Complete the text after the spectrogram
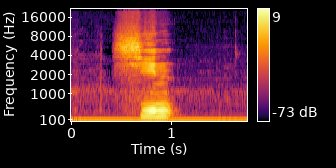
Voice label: "xin", Chinese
